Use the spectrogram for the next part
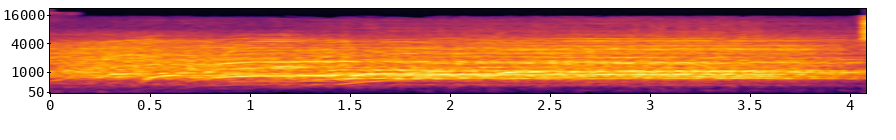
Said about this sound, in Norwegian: Slik var hovedstadens klimabrøl i dag.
